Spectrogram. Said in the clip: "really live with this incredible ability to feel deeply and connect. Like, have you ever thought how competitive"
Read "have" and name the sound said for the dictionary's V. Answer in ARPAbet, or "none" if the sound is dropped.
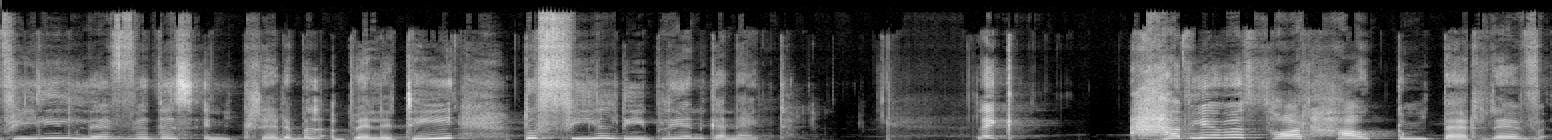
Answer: V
